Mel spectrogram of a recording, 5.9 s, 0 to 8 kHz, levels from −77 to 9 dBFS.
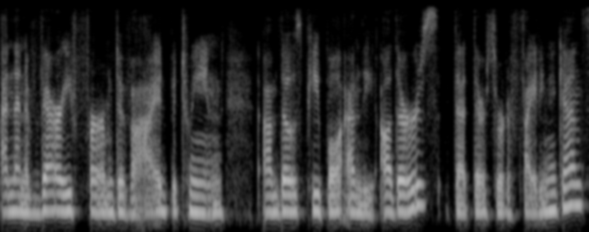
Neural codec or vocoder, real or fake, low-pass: vocoder, 44.1 kHz, 128 mel bands, Pupu-Vocoder; fake; 7.2 kHz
